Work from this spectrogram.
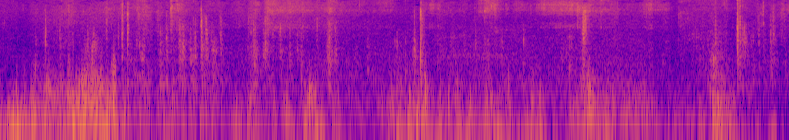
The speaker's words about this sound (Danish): Nu går jeg ud i, i blæsten.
